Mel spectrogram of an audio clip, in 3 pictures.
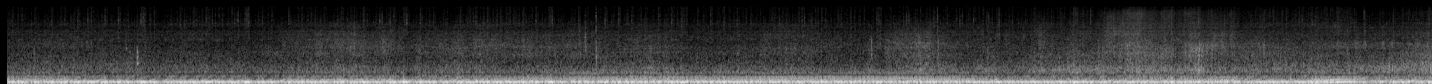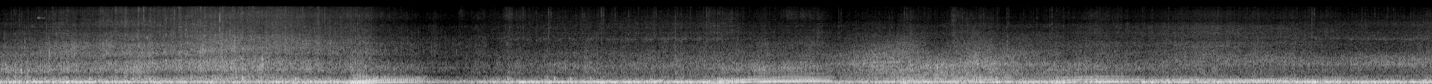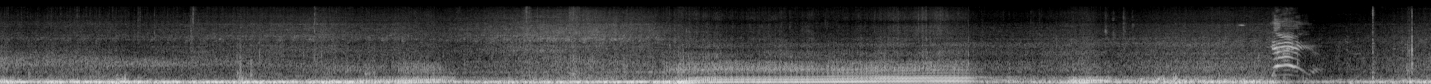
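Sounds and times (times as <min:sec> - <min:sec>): engine revving: 0:02.7 - 0:41.3
rush of noise: 0:21.3 - 0:42.9.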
